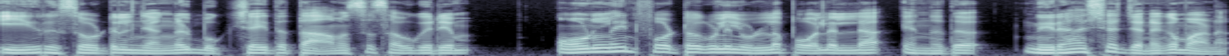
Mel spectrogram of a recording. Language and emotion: Malayalam, sad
